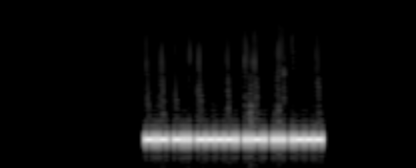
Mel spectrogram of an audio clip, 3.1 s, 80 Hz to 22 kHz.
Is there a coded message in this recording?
Yes: Morse code from 1.1 to 2.4 s, heard as a keyed tone, about 72 wpm, 700 Hz. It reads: KD9FSJ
